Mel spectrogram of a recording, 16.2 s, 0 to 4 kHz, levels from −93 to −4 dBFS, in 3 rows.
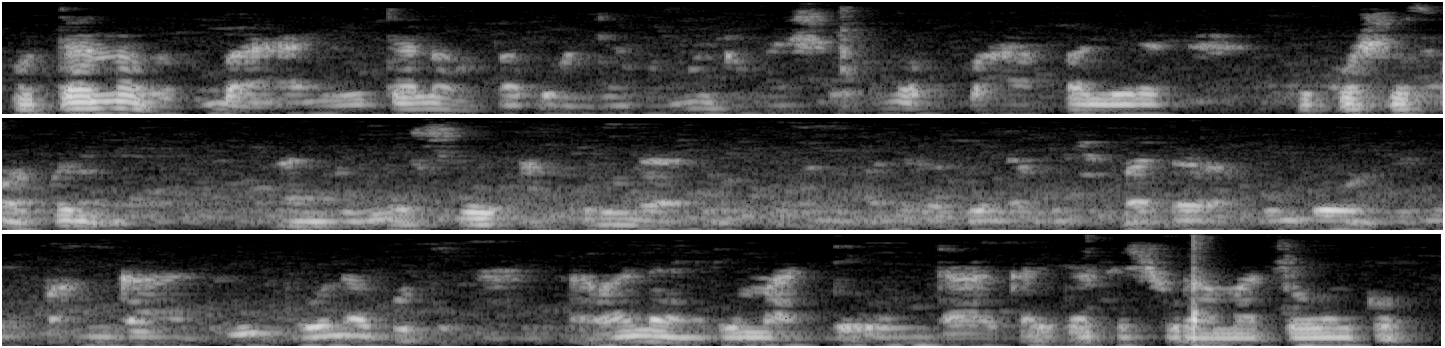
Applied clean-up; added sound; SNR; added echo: classical method WPE with log-MMSE.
